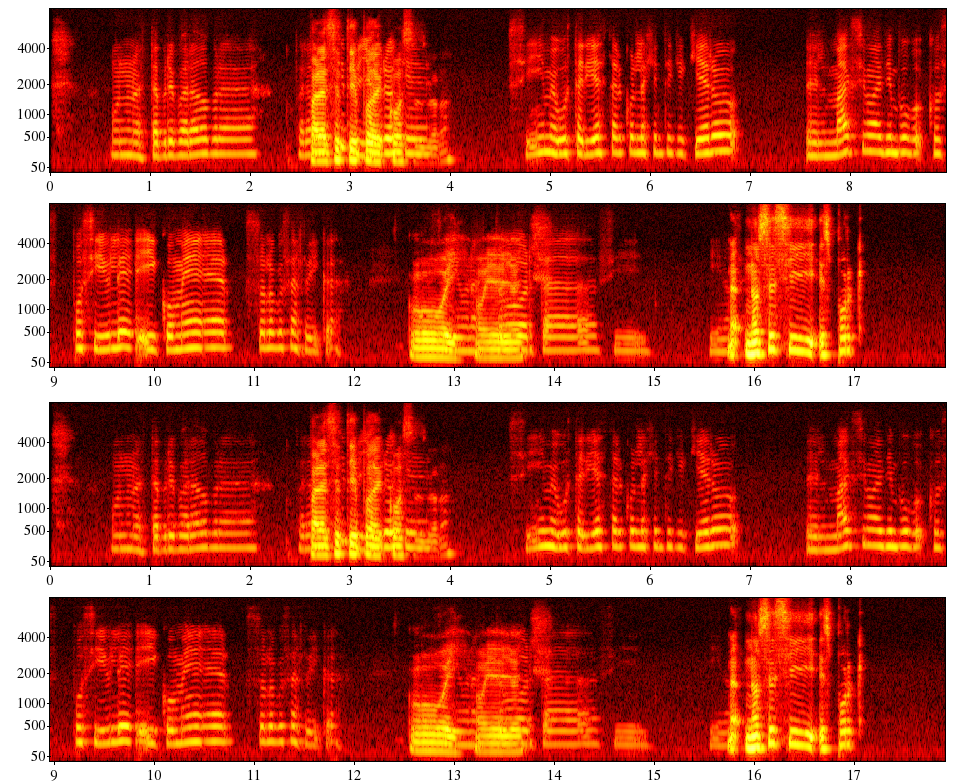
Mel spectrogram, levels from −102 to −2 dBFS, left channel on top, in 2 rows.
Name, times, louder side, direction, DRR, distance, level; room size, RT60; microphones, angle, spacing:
voice 1, 0.6-2.1 2.5-3.8 4.6-6.9 7.6-11.9 12.9-15.0 15.5-16.0, left 3 dB, 90° left, 0.6 m, -34 dB
voice 2, 2.6-3.5 12.5-13.7 15.7-17.1, left 1 dB, 10° left, 0.3 m, -25 dB
2.0 x 2.0 x 3.2 m
head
